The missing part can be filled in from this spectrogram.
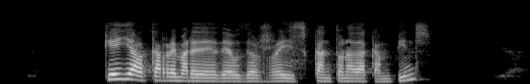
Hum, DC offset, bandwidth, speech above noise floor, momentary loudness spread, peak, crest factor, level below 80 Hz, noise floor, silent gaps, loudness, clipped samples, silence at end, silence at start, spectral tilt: none; under 0.1%; 7.8 kHz; over 72 dB; 11 LU; -2 dBFS; 20 dB; -68 dBFS; under -90 dBFS; none; -19 LUFS; under 0.1%; 1.05 s; 1.05 s; -5.5 dB/octave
